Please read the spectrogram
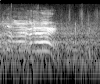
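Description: Long, high-pitched shouted calls from players on a baseball field that break off about a second in, leaving quieter open-air background.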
